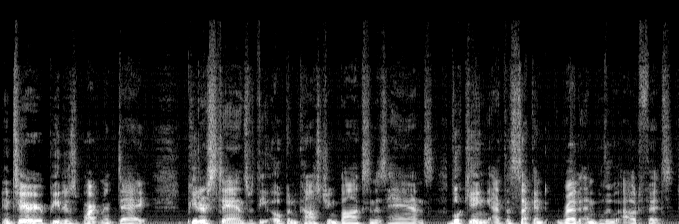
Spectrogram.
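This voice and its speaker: Low-voiced man narrating a script. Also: a little fast, a bit bright, soft background music. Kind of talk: scripted radio-play narration of stage directions.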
